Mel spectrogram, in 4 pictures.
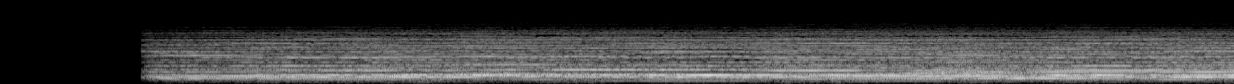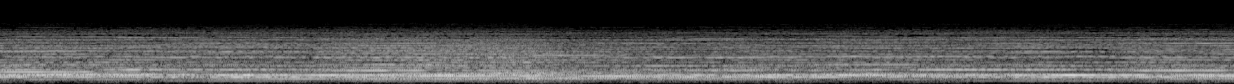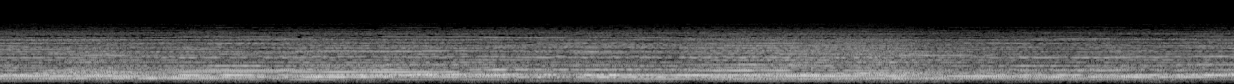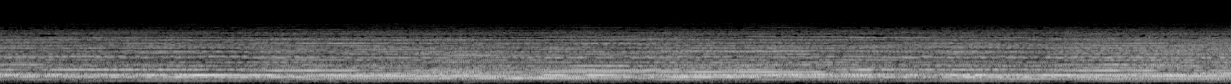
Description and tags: layers of guitar looped with boss rc20-xl, reversed, then recorded with akg c414 into ART tube fire audio interface, into logic pro, stereo imaged. slight eq'ing.
loop, epic, guitar, loopstation, layers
